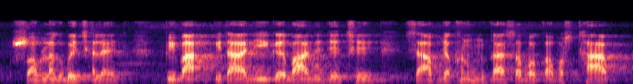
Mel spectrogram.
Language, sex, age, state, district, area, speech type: Maithili, male, 45-60, Bihar, Darbhanga, rural, spontaneous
